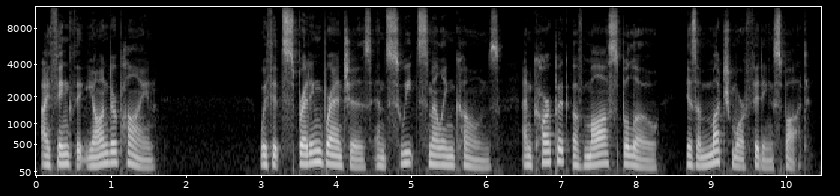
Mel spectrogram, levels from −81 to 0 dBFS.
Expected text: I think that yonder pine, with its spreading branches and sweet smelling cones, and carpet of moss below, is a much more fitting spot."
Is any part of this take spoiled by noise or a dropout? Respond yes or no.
no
